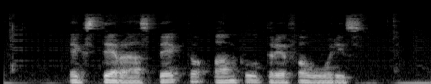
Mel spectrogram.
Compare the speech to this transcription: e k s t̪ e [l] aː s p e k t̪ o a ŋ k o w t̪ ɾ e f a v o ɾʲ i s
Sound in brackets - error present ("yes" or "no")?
yes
